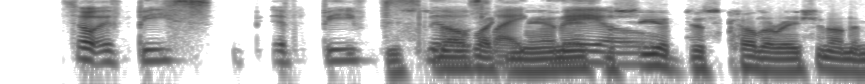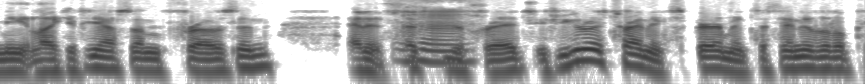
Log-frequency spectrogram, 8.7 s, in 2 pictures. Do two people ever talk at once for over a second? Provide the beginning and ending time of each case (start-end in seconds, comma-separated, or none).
1.9-3.3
